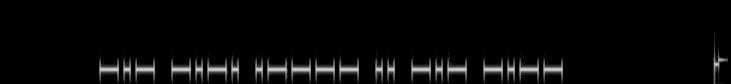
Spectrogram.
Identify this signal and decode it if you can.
Morse code, heard as a keyed tone, about 20 wpm, 700 Hz. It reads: KC1IKY
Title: USA Call Signs - 6 Characters - 3x Character Spacing - 20wpm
